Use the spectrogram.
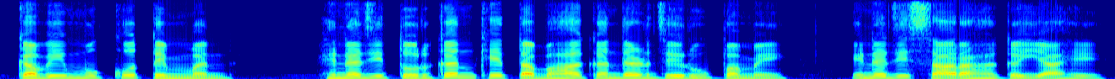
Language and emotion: Sindhi, neutral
